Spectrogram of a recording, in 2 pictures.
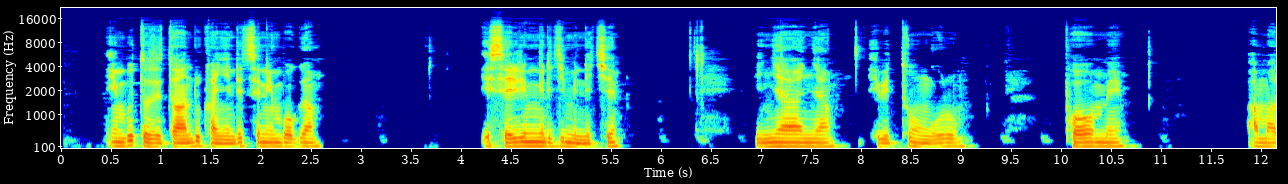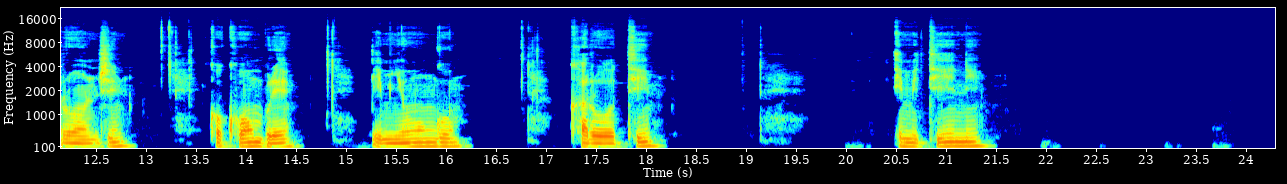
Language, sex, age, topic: Kinyarwanda, male, 25-35, agriculture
